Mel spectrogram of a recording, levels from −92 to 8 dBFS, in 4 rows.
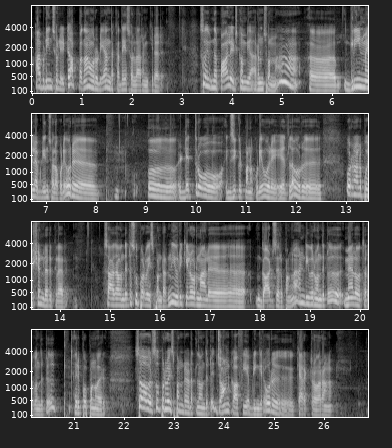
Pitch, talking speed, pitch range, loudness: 155 Hz, 135 wpm, 125-185 Hz, -17 LUFS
